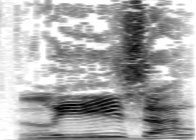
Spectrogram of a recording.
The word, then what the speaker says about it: Lesia: He'll face Democrat L-E-S-I-A. How would you pronounce that? – Lisa. – Lisa? – Lisa.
